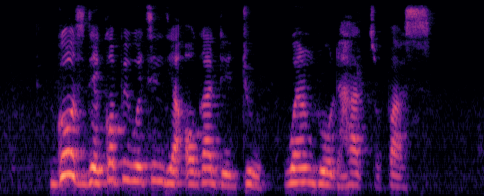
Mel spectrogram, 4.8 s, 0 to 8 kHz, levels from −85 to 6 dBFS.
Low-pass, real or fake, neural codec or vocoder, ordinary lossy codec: 7.2 kHz; real; none; none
